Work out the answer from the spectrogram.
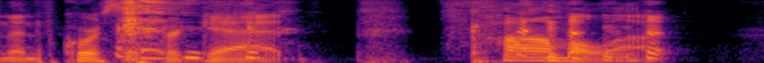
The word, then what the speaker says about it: Kamala: Kamala. That's easy to remember because calm and then like Pamela. Kamala.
